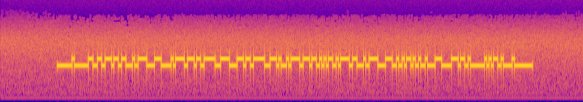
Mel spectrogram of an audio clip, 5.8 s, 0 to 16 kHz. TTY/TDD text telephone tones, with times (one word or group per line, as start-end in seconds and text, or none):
0.9-1.0 I
1.2-1.9 COME
2.0-2.4 TO
2.5-3.0 THE
3.2-4.5 SECOND.
4.7-5.2 SK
